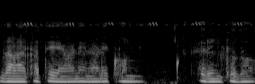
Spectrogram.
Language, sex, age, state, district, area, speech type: Santali, male, 45-60, Odisha, Mayurbhanj, rural, spontaneous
